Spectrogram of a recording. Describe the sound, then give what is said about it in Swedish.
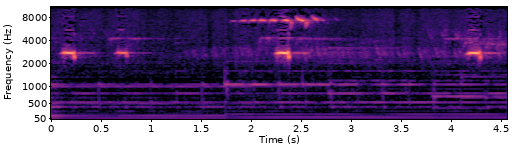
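A small bird, a black-capped tit, gives four short, clear, flute-like whistled notes spaced irregularly over a few seconds, with a steady low mechanical hum running underneath throughout. “Den svarttoppade snödroppen låter som en flöjt.”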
